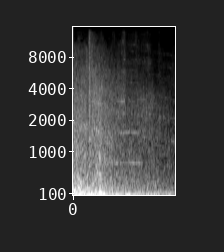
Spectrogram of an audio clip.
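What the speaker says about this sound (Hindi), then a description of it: "तेहरान में मेहराबाद एयरपोर्ट के पास धमाके।" Explosions near Mehrabad Airport in Tehran make a loud, dense wall of booming rumble that holds for the whole moment without a pause.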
